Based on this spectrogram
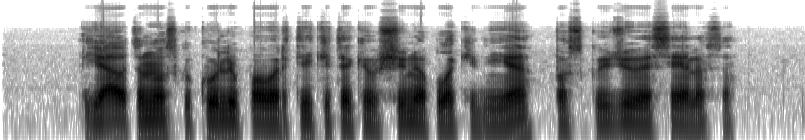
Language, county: Lithuanian, Vilnius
